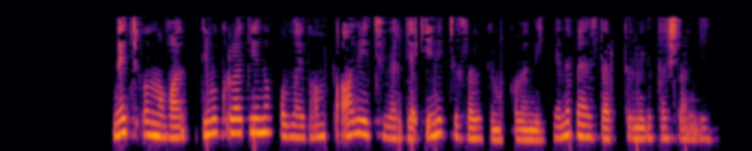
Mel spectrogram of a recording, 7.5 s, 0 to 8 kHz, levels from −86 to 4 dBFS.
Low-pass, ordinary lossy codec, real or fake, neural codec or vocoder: 7.2 kHz; MP3, 24 kbps; real; none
